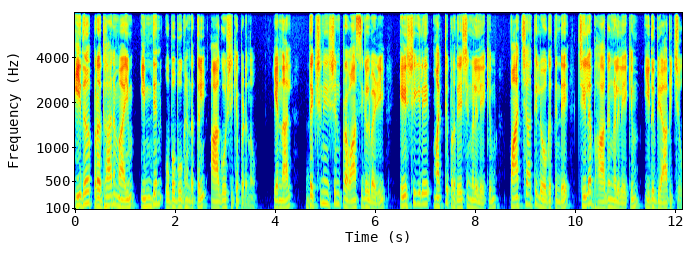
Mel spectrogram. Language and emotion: Malayalam, neutral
